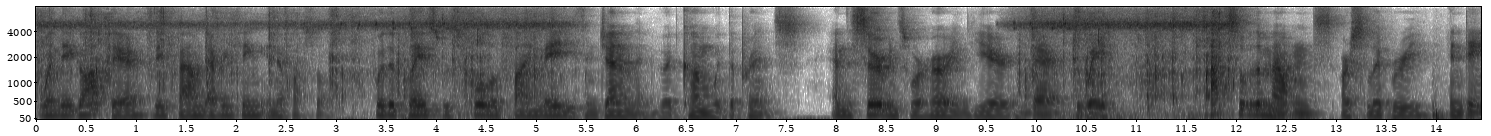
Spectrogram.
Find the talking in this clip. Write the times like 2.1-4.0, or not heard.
0.0-10.8, 11.8-14.4.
